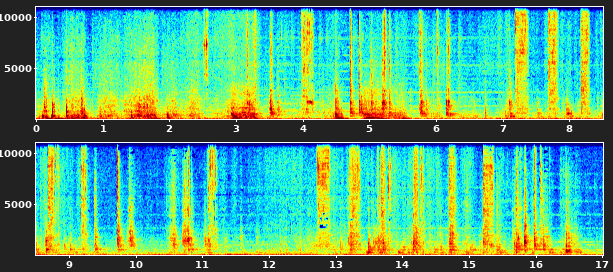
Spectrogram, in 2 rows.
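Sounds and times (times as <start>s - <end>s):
hand ratchet clicking: 7.0s - 11.4s, 12.7s - 16.3s.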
